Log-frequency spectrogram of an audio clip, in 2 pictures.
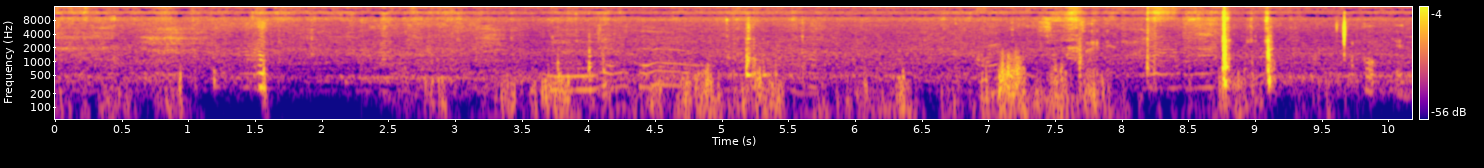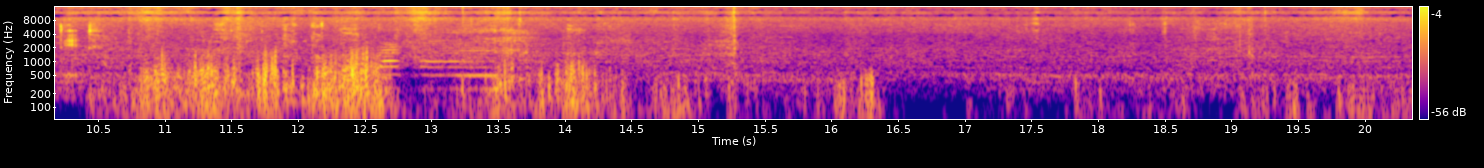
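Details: Caught honey bee swarm being settled into a hive among honey and brood frames, recorded on a phone: a dense, steady low drone of many bees throughout, punctuated by knocks and clunks of frames being handled.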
